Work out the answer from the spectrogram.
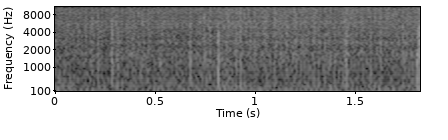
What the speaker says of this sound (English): our sizzling's changed. The sizzling, when you first do it, is a reaction between water and oil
